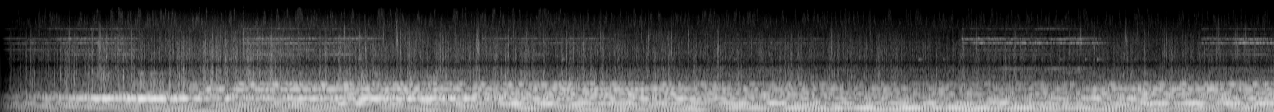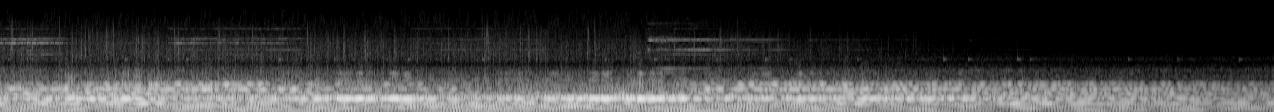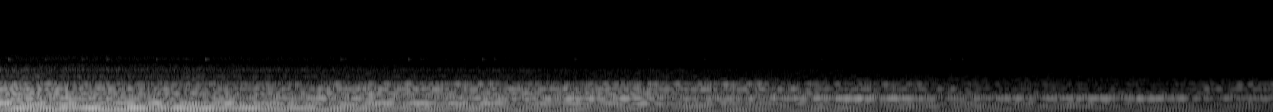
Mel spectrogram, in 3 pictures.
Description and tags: This is a deeply textured and gentle pad sound. It is multisampled so that you can use it in you favorite sample. Created using granular synthesis and other techniques. Each filename includes the root note for the particular sample.
ambient, digital, granular, multisample, pad, space, synth, texture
